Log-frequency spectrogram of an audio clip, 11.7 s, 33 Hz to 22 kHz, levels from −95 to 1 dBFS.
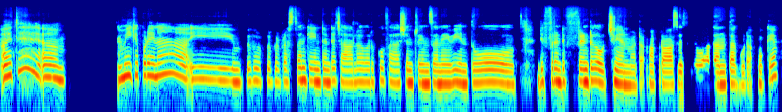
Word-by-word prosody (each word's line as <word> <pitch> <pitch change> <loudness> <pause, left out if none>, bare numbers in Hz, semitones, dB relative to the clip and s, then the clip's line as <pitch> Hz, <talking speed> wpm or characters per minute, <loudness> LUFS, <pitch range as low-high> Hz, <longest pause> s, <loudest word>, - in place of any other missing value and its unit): అయితే 360 +8 +1 0.4
ఆహ్, 240 -3 +3 0.9
మీకెప్పుడైనా 280 0 +3 0.5
ఈ - - -5 0.6
ఇప్పుడు 195 +2 -3 0.2
ఇప్పుడు 195 0 -9
ప్రస్తుతానికేంటంటే 200 -1 +1
చాలా 185 +1 -3
వరకు 190 +2 -6
ఫ్యాషన్ 185 0 +1
ట్రెండ్స్ 175 0 +2
అనేవి 175 +2 +2
ఎంతో 185 +1 0 1.0
డిఫరెంట్ 195 0 +2
డిఫరెంట్‌గా 200 +1 +3
ఒచ్చినాయన్నమాట. 165 -4 +2 0.2
ఆ - - -2
ప్రాసెస్సు 165 0 -2
అదంతా 165 +1 +1
గూడా. 155 -1 -5 0.2
ఓకే. 235 +10 -2
190 Hz, 105 wpm, -24 LUFS, 175-205 Hz, 1.0 s, ఆహ్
